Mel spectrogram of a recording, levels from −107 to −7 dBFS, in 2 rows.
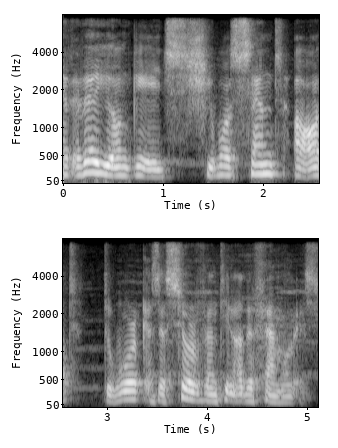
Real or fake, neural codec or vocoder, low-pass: fake; vocoder, 22.05 kHz, 80 mel bands, Vocos; 7.2 kHz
